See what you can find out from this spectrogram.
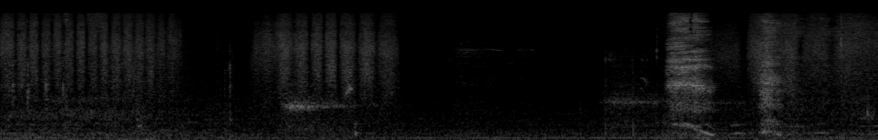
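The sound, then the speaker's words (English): A rag is wiped over a spill in several bouts of quiet, rasping rubbing strokes, separated by short pauses, with audible gasping breaths between them. “Please give me the rag. I'm wiping it up.”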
